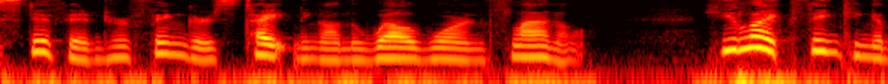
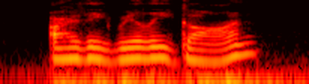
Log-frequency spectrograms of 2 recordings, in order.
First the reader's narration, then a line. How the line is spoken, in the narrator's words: That husky whisper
